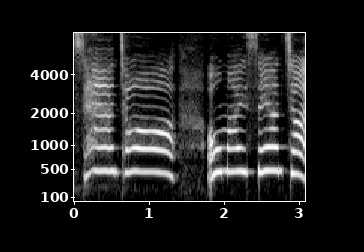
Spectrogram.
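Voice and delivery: acted-out, wildly excited yell, very high, drawn-out. Retelling the scene where Buddy learns Santa is coming to the store: retelling Buddy's excited yell. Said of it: "starts yelling".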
